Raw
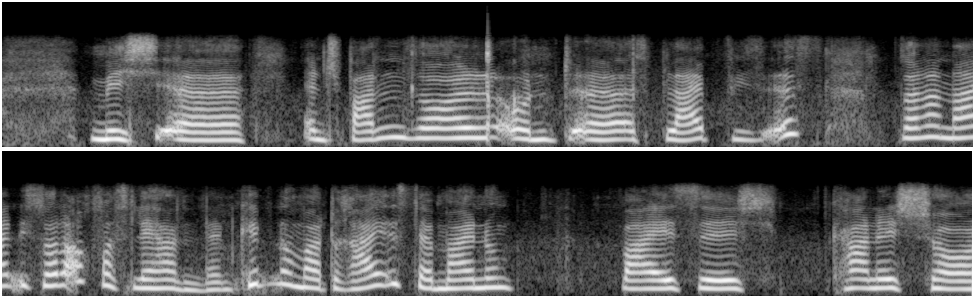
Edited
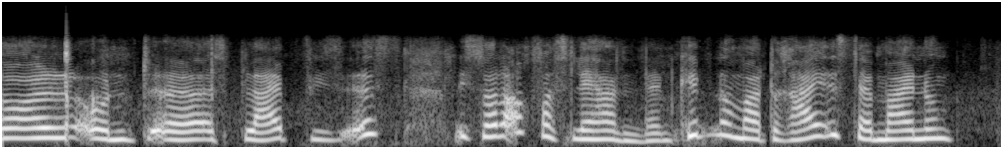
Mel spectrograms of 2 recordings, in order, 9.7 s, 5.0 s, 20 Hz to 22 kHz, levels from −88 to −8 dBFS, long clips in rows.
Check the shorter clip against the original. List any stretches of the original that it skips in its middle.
4.4 s to 4.9 s

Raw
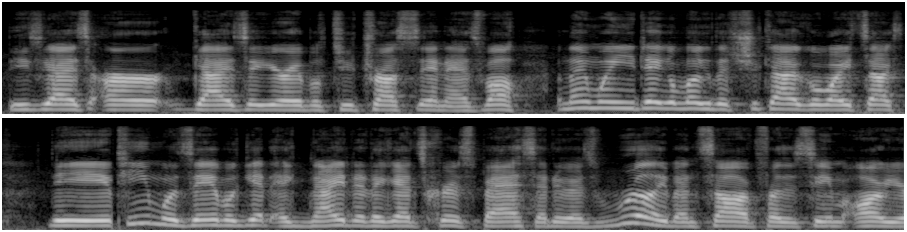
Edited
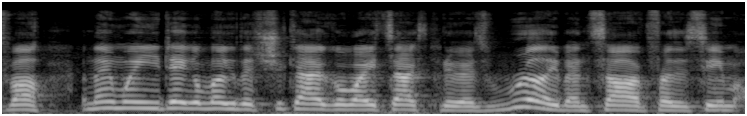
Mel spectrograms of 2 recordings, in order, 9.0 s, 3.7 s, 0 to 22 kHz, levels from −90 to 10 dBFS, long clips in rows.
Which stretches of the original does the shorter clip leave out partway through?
4.6 s to 7.2 s

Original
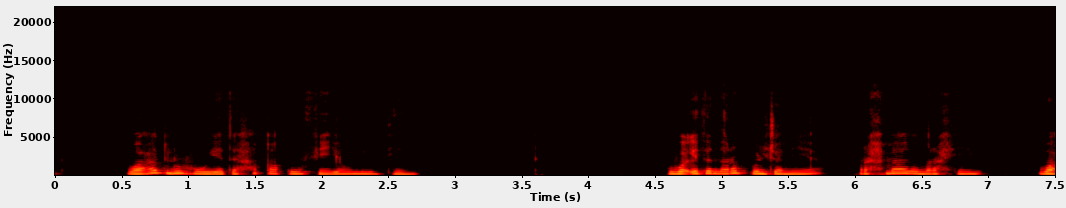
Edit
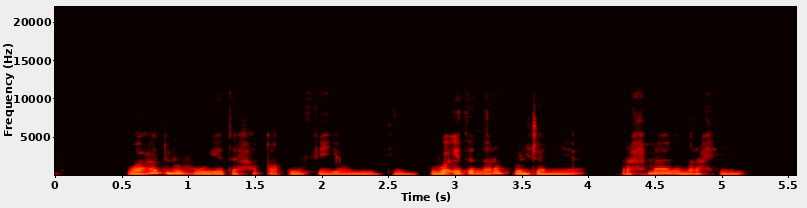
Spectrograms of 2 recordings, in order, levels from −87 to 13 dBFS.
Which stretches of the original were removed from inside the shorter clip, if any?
2.7 s to 4.5 s

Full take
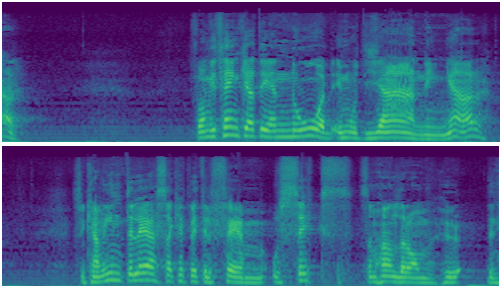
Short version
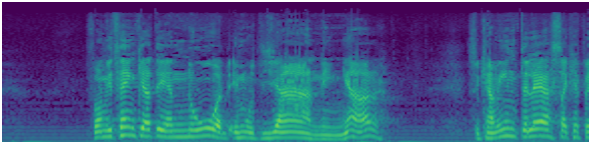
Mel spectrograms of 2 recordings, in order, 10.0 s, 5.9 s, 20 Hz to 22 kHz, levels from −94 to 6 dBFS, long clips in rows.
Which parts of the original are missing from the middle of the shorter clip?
none

